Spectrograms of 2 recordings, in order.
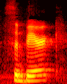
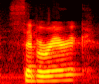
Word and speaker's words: seborrheic: I have like um it's like sebaric dermatitis I think I'm saying it right it's like seborrheic dermatitis whatever it's kind of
